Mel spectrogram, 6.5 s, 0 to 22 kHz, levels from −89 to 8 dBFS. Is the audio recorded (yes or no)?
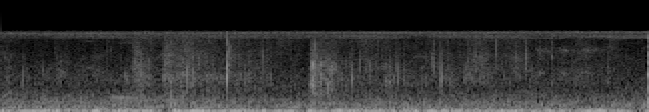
yes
